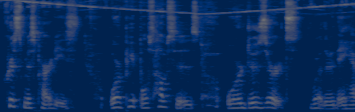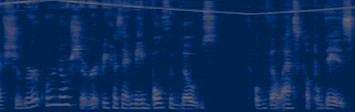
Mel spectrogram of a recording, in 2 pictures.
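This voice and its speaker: A middle-aged woman talks slowly to her viewers in a chatty, confiding vlog. Her voice sits low and mellow, with an unhurried pace. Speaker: vlogger. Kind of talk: personal diet vlog. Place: outdoors in a forest.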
